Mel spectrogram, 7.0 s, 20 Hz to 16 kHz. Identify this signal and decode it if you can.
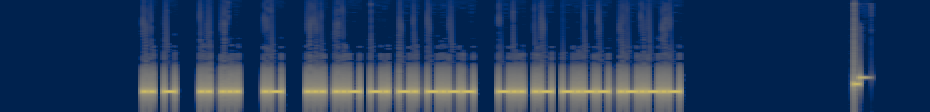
Morse code, heard as a keyed tone, about 44 wpm, 700 Hz. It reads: IT IS A SUNNY DAY.
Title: Easy Phrases 45wpm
